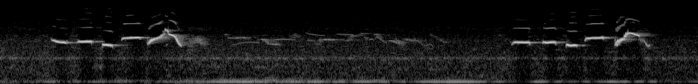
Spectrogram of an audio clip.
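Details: Oriental magpie-robin calling while another magpie-robin responds: the same phrase of five crisp whistles ending in an upward sweep is given twice, about five seconds apart. Softer chattering and a low engine rumble fill the gap between them.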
